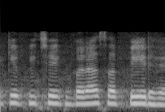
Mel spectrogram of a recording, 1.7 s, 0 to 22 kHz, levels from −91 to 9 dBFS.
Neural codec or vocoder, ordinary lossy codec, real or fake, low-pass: codec, 16 kHz, 4 kbps, FreqCodec, smaller model; none; fake; none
